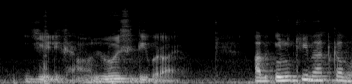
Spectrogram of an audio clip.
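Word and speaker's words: de Broglie: ही ऐसी है कि लोग प्रॉपर स्पेलिंग को लेकर ब्रॉली बोल देते हैं लेकिन सही पढ़ना हो तो लुईस डी ब्रॉय ठीक है तो इनका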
